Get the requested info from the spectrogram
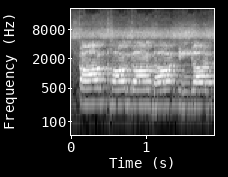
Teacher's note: का वर्ग बोला जाता है कंठ से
